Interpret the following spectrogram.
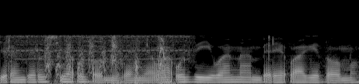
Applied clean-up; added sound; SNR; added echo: none; Camera + Zipper (clothing); 8 dB; none.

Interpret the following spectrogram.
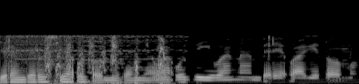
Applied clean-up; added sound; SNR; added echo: classical method spectral subtraction.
